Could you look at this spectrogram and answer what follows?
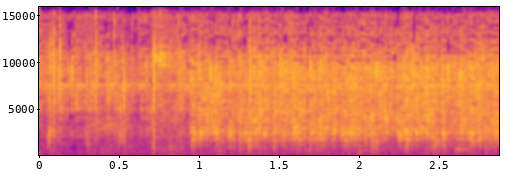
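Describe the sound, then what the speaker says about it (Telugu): Ivy gourds (tindora) frying in hot oil give a steady, dense sizzle that swells after a few faint clicks and then holds evenly and fairly loud to the end, with no voice over it. "మనం దొండకాయలు వేపుకుంటాం"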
